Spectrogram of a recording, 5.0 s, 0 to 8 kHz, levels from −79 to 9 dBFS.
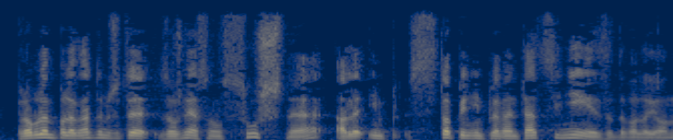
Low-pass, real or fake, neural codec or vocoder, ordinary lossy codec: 7.2 kHz; real; none; none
